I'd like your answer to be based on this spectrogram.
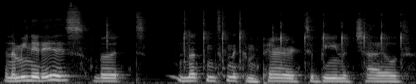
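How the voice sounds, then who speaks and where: This gaming channel host is a young Mexican-accented man with a fairly high, dark-toned voice and a moderate pace. Chatting casually as he plays, he drifts into nostalgic rambling and keeps stopping to fix what he just said.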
